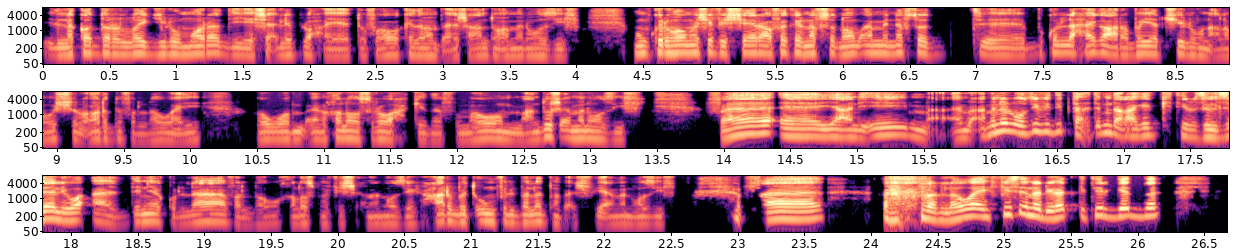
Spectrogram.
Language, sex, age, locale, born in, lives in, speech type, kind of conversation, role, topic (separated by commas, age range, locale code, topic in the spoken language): Arabic, male, 25-29, ar-EG, Egypt, Egypt, conversation, podcast, guest, إزاي بتخلي وقت فراغك يبقى فعلاً محسوب ومفيد؟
